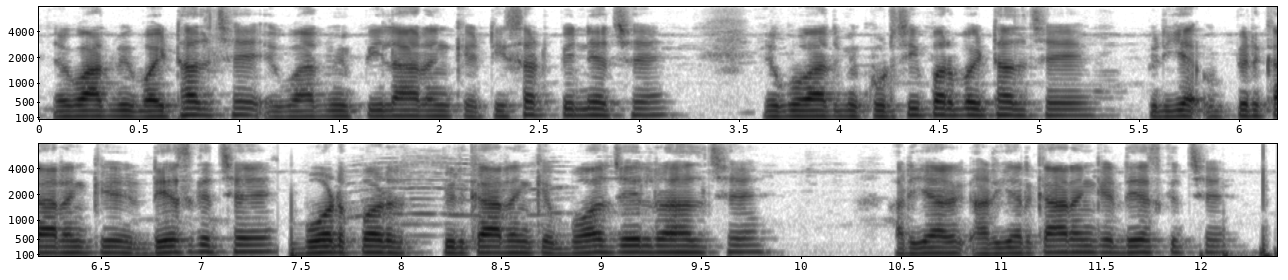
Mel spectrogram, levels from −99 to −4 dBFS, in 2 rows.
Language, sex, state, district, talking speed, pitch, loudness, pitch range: Hindi, male, Bihar, Samastipur, 190 wpm, 155 Hz, -19 LUFS, 145-165 Hz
